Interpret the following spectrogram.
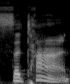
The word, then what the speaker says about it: Satan: call him satan uh in the jewish they they pronounce satin so if we understand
